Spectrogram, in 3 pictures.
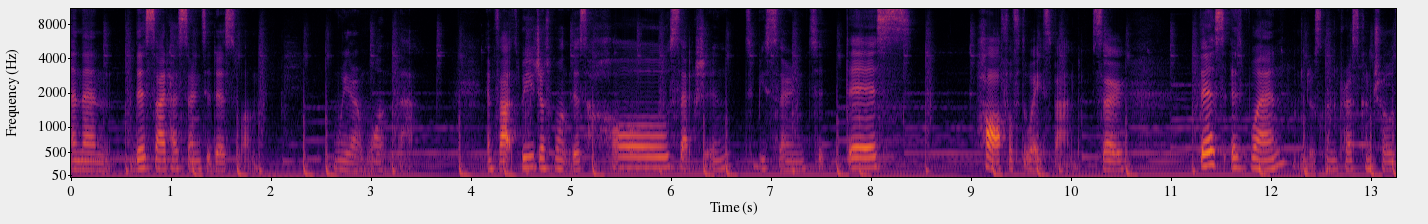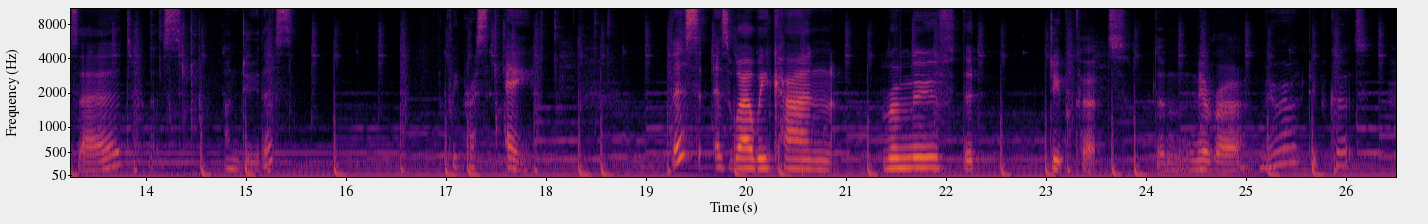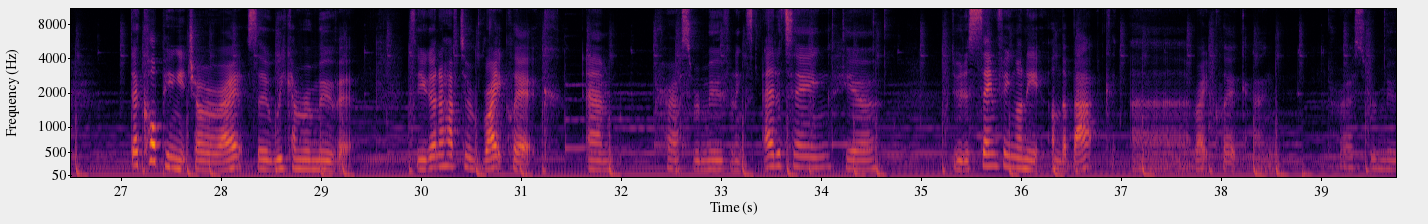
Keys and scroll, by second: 14.3 ctrl+z, 17.5 a.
